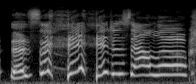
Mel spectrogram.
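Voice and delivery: high, laughing through the words; helpless giggles breaking up the words. Real, not acted. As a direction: crack up while talking, voice shooting up. Laughing at own poor Russian.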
